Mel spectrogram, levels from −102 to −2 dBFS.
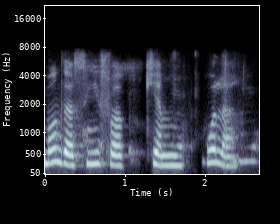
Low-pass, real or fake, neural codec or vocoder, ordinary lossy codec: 7.2 kHz; fake; codec, 16 kHz, 2 kbps, X-Codec, WavLM features, trained on Multilingual LibriSpeech; Opus, 32 kbps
